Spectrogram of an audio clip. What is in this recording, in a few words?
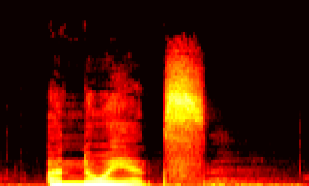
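"annoyance", American English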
